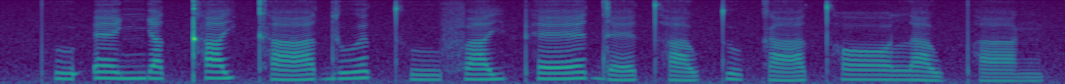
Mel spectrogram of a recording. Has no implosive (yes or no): yes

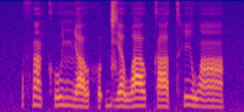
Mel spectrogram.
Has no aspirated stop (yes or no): no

